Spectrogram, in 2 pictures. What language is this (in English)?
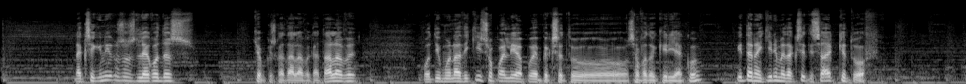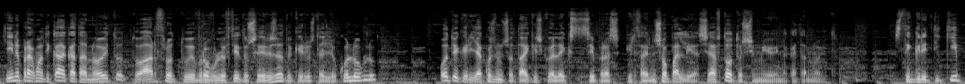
Greek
